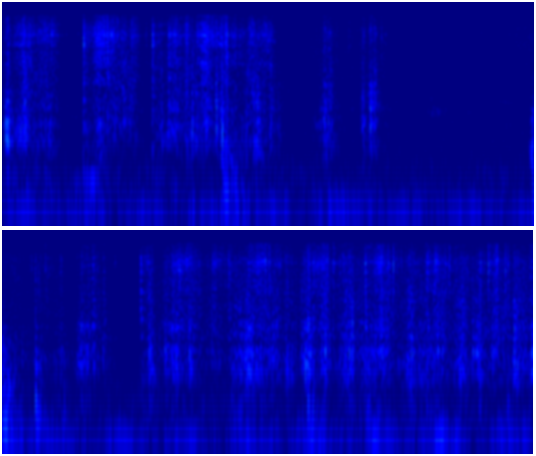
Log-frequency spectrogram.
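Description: Wire whisk stirring a wet cocoa-powder and sugar mixture in a metal saucepan, in quick repeated scraping strokes against the pan, with a quieter pause about three to five seconds in.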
